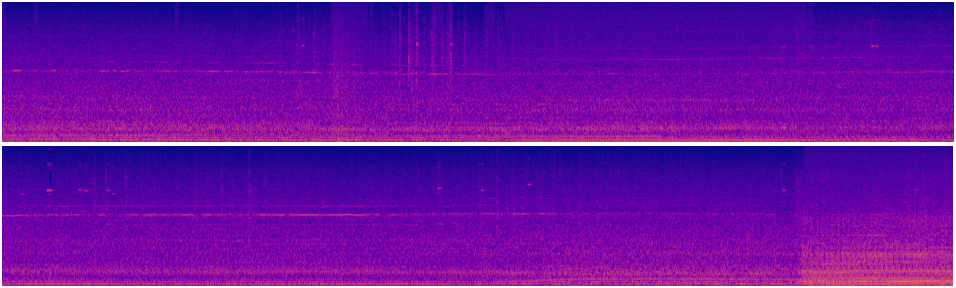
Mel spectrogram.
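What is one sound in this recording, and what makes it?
A truck's diesel engine drones steadily from inside the cab, rising and falling in pitch.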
